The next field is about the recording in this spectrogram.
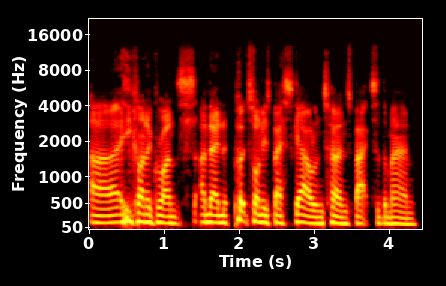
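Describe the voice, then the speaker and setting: A game master narrating a tabletop roleplaying game in measured, descriptive, halting phrases. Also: mid-range voice, fairly even intonation, no room sound, studio quality.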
